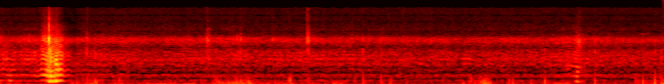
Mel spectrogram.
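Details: Swarm of honeybees moved out of a barrel to a new hive at Miss Bee Haven, giving a smooth, even droning hum in stacked tones; one loud clack early on, then faint taps.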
